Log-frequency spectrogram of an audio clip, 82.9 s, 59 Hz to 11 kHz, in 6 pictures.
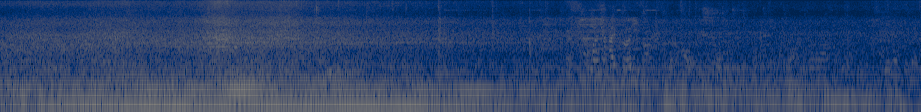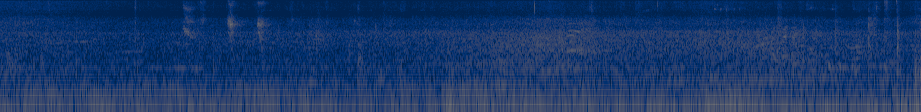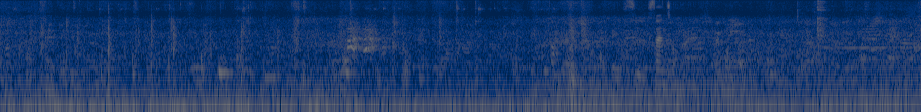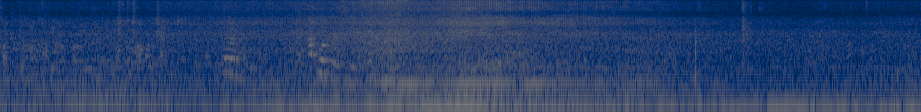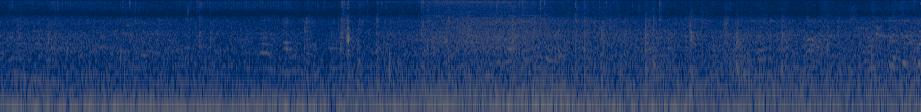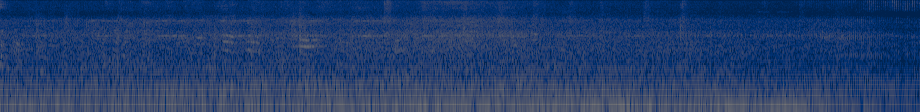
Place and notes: {"title": "中山區大直里, Taipei City - Quiet neighborhood", "date": "2014-02-16 18:44:00", "description": "Walking through the Street, Sound a variety of shops and restaurants, Traffic Sound\nPlease turn up the volume a little.\nBinaural recordings, Zoom 4n+ Soundman OKM II", "latitude": "25.08", "longitude": "121.55", "timezone": "Asia/Taipei"}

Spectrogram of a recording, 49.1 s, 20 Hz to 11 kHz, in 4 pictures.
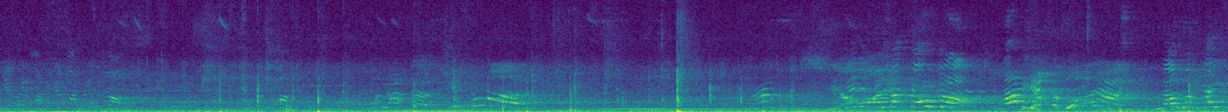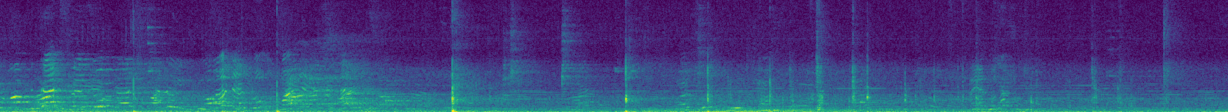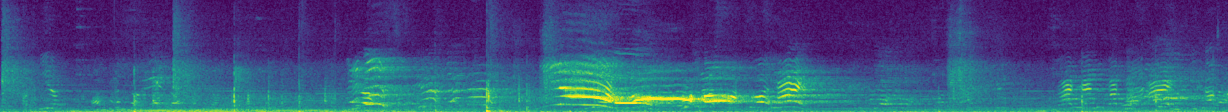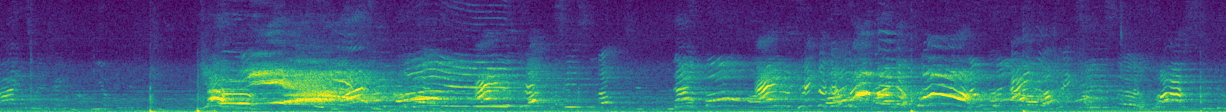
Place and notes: {"title": "cologne, bruesseler platz, in front of church", "date": "2008-06-11 20:39:00", "description": "fussball spielende kinder, windgeräusche in den bäumen, orgelmusik dringt durch das kirchenportal\nsoundmap nrw\n- social ambiences/ listen to the people - in & outdoor nearfield", "latitude": "50.94", "longitude": "6.93", "altitude": "59", "timezone": "Europe/Berlin"}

